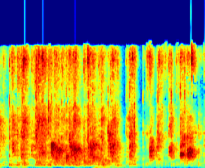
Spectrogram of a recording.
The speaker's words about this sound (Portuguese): Aplauda o nosso Senhor.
